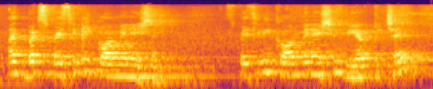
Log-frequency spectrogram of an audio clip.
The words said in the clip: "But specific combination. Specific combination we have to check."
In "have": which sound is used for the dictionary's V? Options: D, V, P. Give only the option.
P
